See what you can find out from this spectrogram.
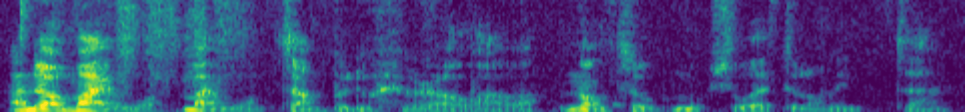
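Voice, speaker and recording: Deep-voiced Yorkshire man, casual and rambling. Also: steady tone, normal speed, slight background noise. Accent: Yorkshire English. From Yorkshire, England. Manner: rambling, digressive, repeats himself. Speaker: hobbyist radio reviewer. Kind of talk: casual hands-on product walkthrough.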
